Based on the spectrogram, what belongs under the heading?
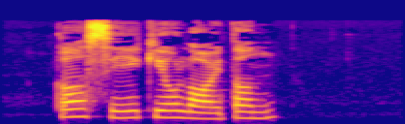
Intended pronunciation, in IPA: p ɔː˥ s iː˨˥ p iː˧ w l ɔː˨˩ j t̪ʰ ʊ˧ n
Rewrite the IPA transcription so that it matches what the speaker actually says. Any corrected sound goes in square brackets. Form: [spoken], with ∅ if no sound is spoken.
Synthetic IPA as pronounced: [k] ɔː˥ s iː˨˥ [k] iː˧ w l ɔː˨˩ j [t̪] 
